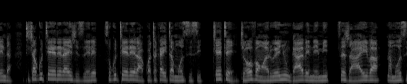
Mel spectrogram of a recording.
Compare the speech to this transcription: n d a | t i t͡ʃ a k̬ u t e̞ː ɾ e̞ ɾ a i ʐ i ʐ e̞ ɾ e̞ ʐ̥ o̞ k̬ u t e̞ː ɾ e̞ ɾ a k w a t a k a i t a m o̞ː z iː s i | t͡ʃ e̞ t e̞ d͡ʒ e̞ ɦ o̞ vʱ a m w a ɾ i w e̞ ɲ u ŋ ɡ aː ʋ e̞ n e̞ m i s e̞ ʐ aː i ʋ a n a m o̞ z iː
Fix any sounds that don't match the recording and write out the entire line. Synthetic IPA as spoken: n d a | t i t͡ʃ a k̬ u t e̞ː ɾ e̞ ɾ a i ʐ i z e̞ ɾ e̞ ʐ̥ o̞ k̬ u t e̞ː ɾ e̞ ɾ a k w a t a k a i t a m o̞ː z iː s i | t͡ʃ e̞ t e̞ d͡ʒ e̞ ɦ o̞ vʱ a m w a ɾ i w e̞ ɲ u ŋ ɡ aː ʋ e̞ n e̞ m i s e̞ ʐ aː i ʋ a n a m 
